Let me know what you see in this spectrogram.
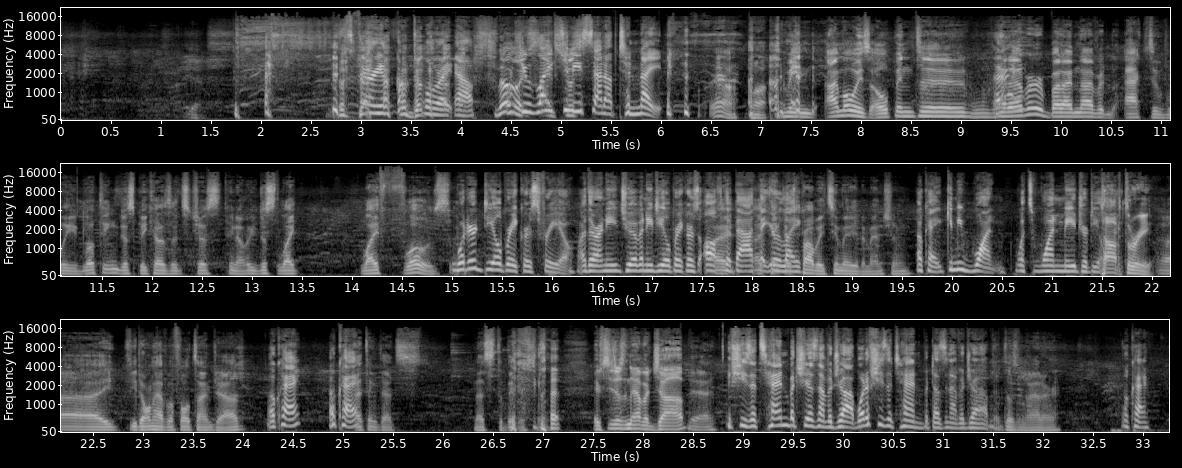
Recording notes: Recorded at American Social Las Olas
